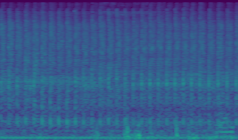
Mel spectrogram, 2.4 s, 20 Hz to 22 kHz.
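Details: Biotronix pneumatic radial extracorporeal shockwave therapy (ESWT) device (0.5–10 bar) firing during a demonstration while energy and frequency are adjusted: continuous fast rattle of sharp pneumatic pulses over faint room sound and voice.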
